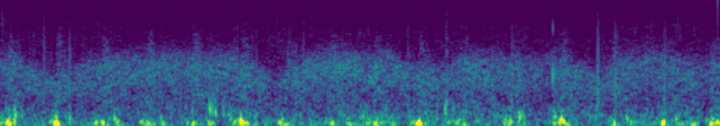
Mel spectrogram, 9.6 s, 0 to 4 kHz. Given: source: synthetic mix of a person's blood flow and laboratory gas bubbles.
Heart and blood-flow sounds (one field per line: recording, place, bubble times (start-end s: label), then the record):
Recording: Doppler ultrasound of blood flow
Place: subclavian vein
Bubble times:
2.80-3.06 s: bubbles
5.95-6.03 s: bubbles
7.38-7.48 s: bubbles
From the record:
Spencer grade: 2 (many but less than half of the cardiac periods contain bubble signals, singularly or in groups)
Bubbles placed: anywhere in the cardiac cycle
